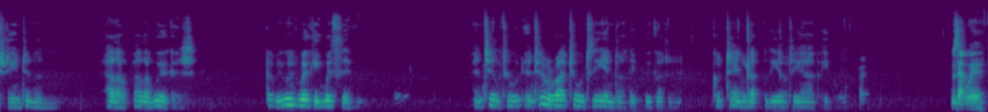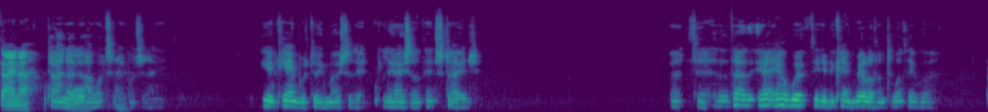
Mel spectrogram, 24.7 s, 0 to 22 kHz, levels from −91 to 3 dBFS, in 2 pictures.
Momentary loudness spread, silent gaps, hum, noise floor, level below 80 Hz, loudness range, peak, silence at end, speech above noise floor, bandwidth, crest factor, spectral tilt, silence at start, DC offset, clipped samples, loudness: 17 LU; none; none; -85 dBFS; -80 dBFS; 9 LU; -16 dBFS; 0 s; 46 dB; 16 kHz; 24 dB; -4 dB/octave; 0 s; under 0.1%; under 0.1%; -39 LUFS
